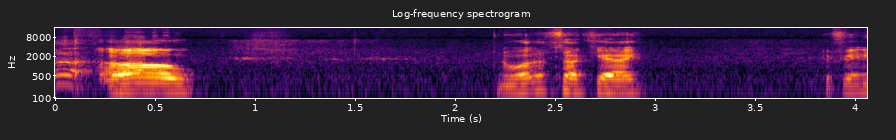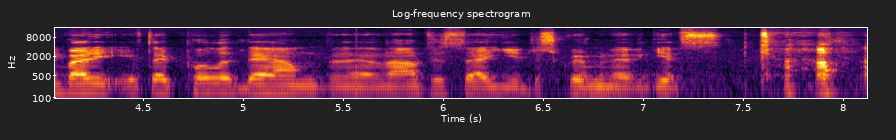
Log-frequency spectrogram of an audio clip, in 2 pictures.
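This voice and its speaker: Over noticeable background noise, a man at medium pitch speaks at a moderate pace with fairly even intonation and long, frequent pauses. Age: 60s. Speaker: talk show host. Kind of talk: casual chat.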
